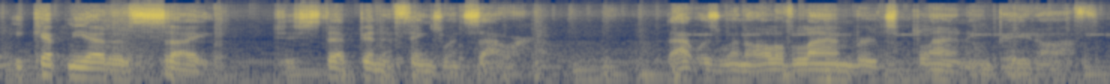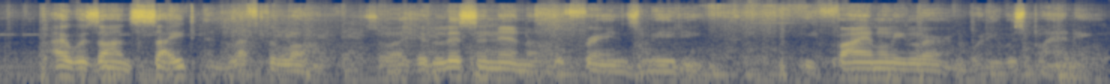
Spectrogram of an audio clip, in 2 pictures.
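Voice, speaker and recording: A man playing a hardened middle-aged undercover spy in a video game, terse, grim and deadpan. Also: deep voice, a little slow, gravelly. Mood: guarded, terse. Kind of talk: dramatic video game acting. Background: loud music.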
